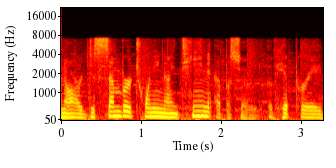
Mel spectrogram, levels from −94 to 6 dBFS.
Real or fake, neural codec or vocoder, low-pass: fake; vocoder, 44.1 kHz, 128 mel bands every 256 samples, BigVGAN v2; 7.2 kHz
